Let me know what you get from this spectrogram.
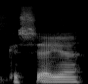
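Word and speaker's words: Kaseya: mentioned too much there yeah how do you spell that that's uh k-a-s k-a-s-e-y-e-a caseya and there's cassaya so caseya is just this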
